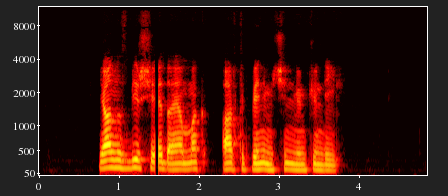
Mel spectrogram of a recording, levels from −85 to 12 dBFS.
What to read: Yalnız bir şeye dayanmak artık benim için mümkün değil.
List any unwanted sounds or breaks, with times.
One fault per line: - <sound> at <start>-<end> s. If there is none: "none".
- dropout at 1.4-1.5 s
